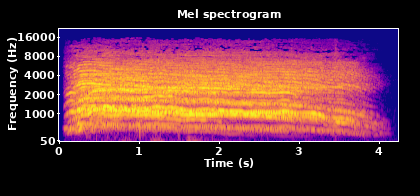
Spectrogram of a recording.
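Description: A group of children cheering together, many voices in one long held shout that sinks slightly in pitch and fades out near the end.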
